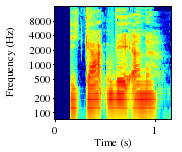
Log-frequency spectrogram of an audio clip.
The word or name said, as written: igangværende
